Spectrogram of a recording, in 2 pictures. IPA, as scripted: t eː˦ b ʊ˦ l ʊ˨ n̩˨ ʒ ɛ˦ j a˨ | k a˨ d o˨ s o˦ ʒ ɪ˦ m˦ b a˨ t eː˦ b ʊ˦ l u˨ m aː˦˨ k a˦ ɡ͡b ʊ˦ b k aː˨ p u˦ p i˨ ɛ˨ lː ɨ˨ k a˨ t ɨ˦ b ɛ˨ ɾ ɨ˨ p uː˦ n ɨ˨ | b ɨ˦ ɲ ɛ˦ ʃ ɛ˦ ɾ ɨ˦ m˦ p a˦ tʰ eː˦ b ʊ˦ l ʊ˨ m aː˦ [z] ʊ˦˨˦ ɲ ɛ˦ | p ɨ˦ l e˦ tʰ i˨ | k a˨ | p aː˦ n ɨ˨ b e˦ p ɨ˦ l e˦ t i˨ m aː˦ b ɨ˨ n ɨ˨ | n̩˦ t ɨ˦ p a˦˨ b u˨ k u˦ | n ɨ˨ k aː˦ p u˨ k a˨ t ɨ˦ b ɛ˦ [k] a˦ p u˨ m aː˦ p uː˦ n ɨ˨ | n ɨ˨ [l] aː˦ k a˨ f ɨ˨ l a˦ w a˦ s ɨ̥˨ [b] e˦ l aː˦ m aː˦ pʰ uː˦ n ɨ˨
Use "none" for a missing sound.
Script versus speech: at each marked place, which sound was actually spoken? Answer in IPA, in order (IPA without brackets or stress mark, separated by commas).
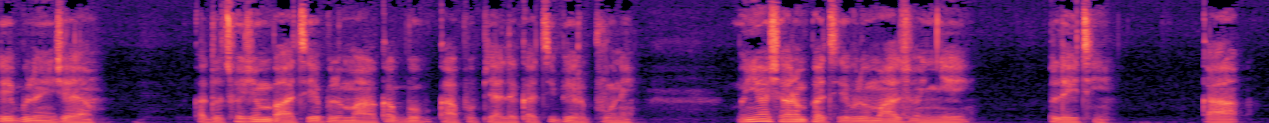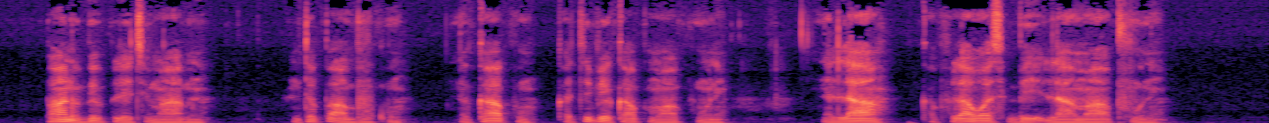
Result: z, k, l, b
